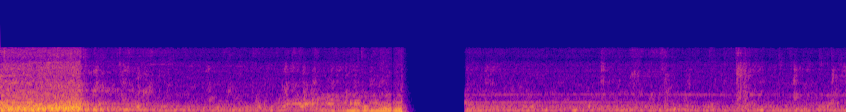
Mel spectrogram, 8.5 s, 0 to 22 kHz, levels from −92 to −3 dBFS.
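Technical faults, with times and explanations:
3.65–3.72 s and 3.90–3.95 s, short concealed packet loss: brief smears where about 30 ms went missing each time and the receiver extended the preceding sound to bridge the gap.
4.01–4.67 s, long network dropout: the sound turns into a fading continuation, then about half a second of silence before resuming, likely from roughly 630 ms of audio never arriving.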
